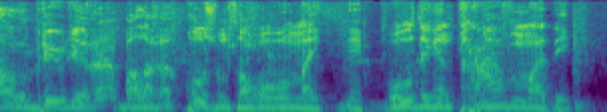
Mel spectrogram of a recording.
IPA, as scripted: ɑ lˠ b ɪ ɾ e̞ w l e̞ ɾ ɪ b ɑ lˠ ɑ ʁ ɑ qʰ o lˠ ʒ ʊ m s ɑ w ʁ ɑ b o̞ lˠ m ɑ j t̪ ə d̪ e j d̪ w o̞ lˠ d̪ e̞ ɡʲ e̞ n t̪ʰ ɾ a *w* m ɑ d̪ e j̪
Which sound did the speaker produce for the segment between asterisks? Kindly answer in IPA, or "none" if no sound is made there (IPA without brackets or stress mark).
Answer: v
